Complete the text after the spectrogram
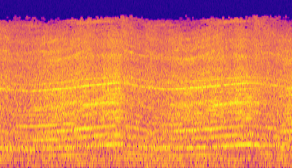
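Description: A racing car engine whines at high revs, rising in pitch and dropping briefly at each gear change.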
